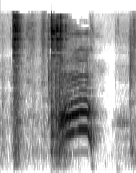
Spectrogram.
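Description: Metal knife and fork clinking and scraping on a plate while food is cut, with a sharp clink about a quarter second in and another near the end. In the middle comes a short, high exclamation, "ah!", which is the loudest sound.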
